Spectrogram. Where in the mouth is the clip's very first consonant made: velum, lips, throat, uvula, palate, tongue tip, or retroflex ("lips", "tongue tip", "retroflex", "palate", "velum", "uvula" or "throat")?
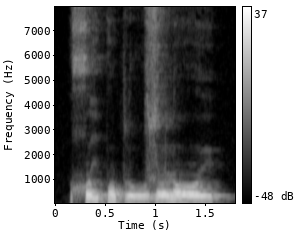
uvula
